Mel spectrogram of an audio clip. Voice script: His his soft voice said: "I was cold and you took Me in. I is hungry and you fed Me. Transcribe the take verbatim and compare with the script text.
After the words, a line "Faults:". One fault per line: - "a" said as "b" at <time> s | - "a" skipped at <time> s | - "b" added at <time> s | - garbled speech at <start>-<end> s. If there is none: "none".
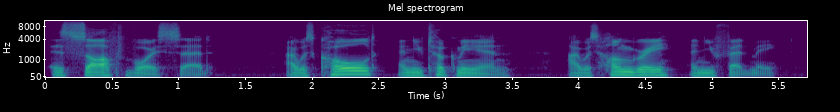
His soft voice said: "I was cold and you took Me in. I was hungry and you fed Me.
Faults:
- "his" skipped at 0.2 s
- "is" said as "was" at 4.0 s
